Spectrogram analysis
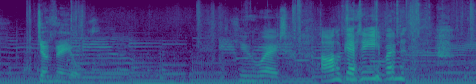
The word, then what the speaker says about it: de Vil: He's spelled devil, but it's pronounced Deville.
